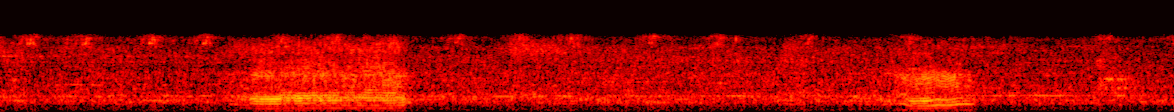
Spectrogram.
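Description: Two low, rumbling snores about six seconds apart over quiet room noise; ordinary snoring in a sleeping large dog.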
